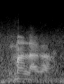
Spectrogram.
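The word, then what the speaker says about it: Málaga: It's pronounced Malaga.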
